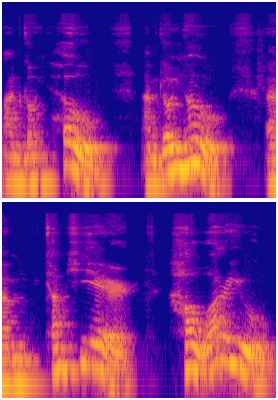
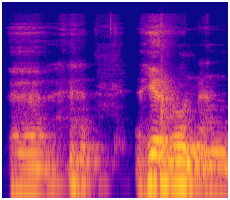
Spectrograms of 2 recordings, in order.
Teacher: In English the h sound is voiceless. The h sound in Arabic is voiced.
